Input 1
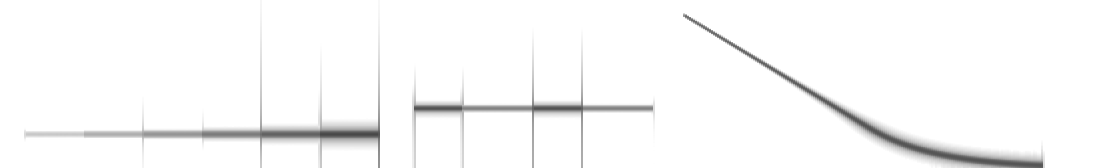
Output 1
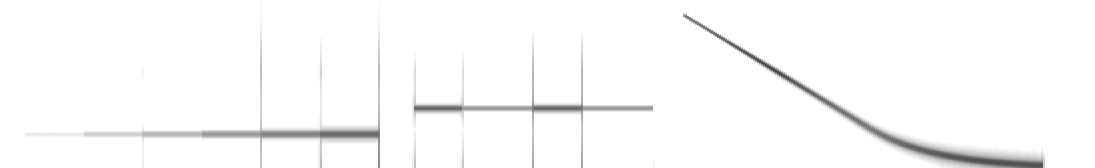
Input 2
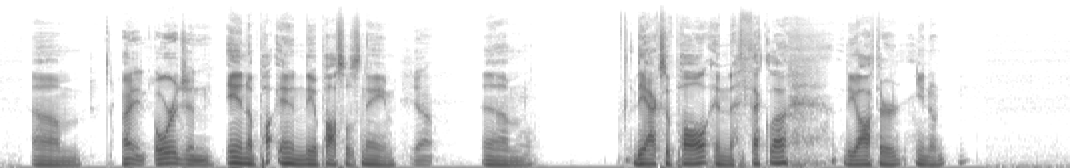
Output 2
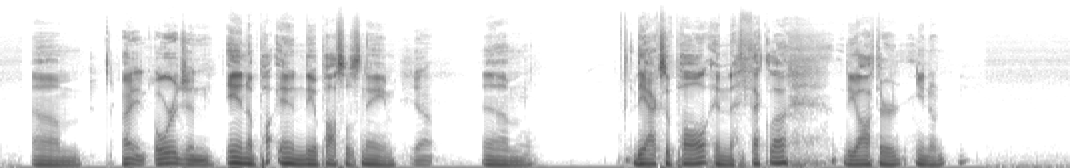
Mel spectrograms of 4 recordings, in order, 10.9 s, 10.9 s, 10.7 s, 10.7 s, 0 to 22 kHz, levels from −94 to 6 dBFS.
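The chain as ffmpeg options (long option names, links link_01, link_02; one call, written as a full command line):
ffmpeg -i in.wav -af "firequalizer=gain_entry='entry(150,0);entry(910,-17);entry(3700,8);entry(11000,-4)':delay=0.05:min_phase=1,volume=2.5dB" out.wav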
